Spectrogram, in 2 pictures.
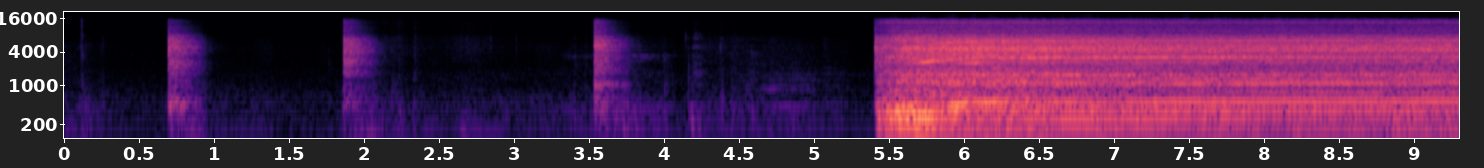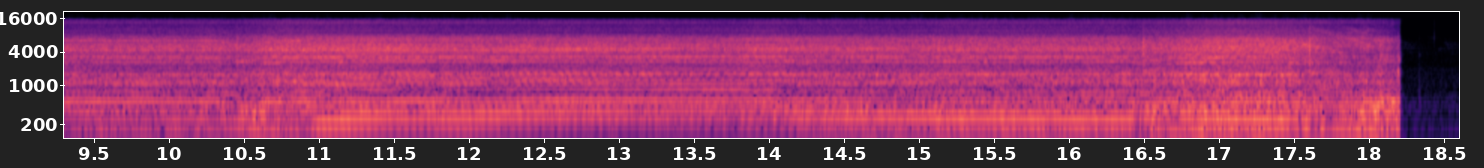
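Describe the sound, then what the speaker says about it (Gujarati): A few sharp knocks, then a mixer grinder grinding green coriander chutney roars on loudly and runs steadily for about thirteen seconds, its pitch dipping briefly midway before it cuts off. "આ બધી વસ્તુ આપણે મિક્સરમાં ગ્રાઇન્ડ કરી દઈશું"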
